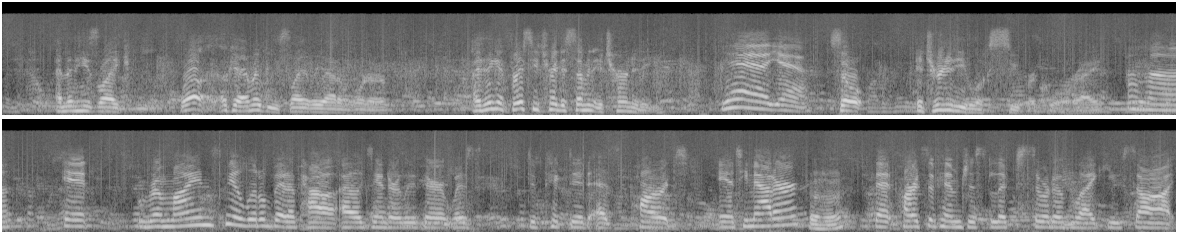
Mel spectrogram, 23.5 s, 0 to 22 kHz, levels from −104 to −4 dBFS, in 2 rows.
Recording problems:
distortion; heavy; 6 dB below the speech
high frequencies cut off; noticeable; nothing above 8 kHz
chatter from many people; noticeable; throughout; 10 dB below the speech
hiss; noticeable; throughout; 15 dB below the speech
crackle, like an old record; faint; 20 dB below the speech

